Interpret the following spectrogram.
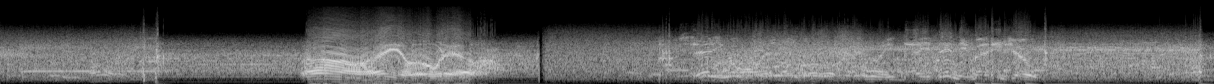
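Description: CB radio receiver on channel 28 picking up distant skip: garbled, unintelligible voices breaking through static hiss, with steady whistle tones underneath. A stronger transmission cuts in loud about three seconds in and drops out briefly a couple of seconds later.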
